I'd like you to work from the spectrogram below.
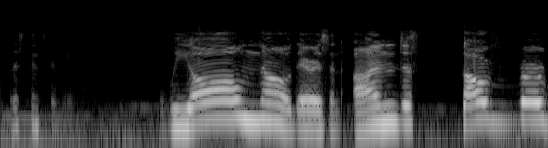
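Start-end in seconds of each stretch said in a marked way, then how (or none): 0.1-0.7 listen to me dropped almost to a murmur; soft urgent plea to the viewer; much softer. Shown as a demonstration. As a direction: pull it right down, soft and close. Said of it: "But listen to me".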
